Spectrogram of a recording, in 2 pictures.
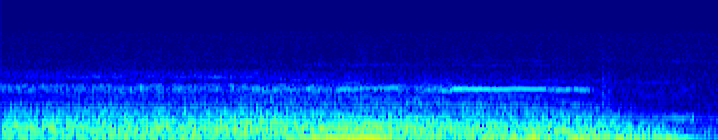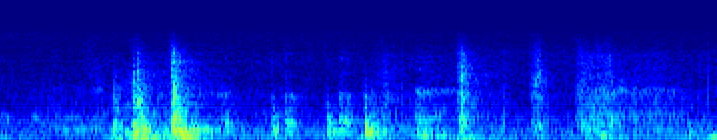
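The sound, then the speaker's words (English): A heavy truck designed for hauling livestock, carrying two men, drives up at a small dairy farm a few miles out of Des Moines; its engine rumbles for a few seconds, then cuts off, followed by a series of sharp clunks and knocks like doors and metal latches. “is walking up to the house when two men drive up in a truck designed for hauling livestock.”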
